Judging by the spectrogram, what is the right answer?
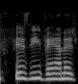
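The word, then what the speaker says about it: Physivantage: a discount on any fizzy Vantage product by going to fizzy Vantage C fizzy Vantage is spelled p h y SI i v n t a g so like physical Advantage fizzy advantage and use my code Heather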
